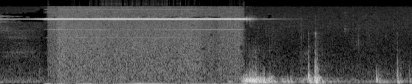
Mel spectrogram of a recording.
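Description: Loud burst of static hiss from the microphone and sound system, with a thin high whine on top, lasting about two seconds and cutting off suddenly. A few faint knocks follow.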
